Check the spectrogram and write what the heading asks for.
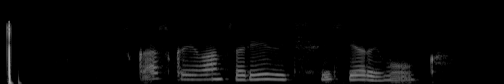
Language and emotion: Russian, sad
